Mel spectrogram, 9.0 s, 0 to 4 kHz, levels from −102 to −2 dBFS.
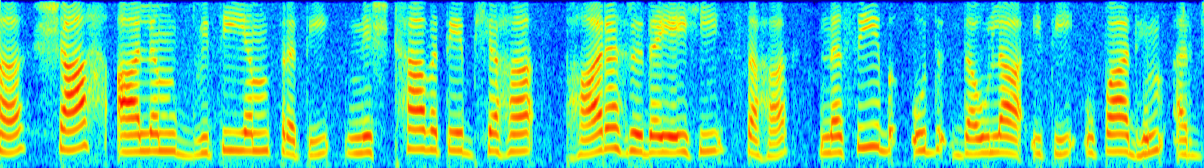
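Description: At 4.14 s and 6.06 s, gaps of 100 ms and 80 ms lose the real room background, replaced by flat, featureless hiss about 4 dB and 2 dB quieter. This is comfort noise in place of the background, likely from discontinuous transmission filling the pauses with synthetic noise.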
